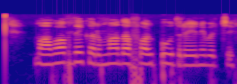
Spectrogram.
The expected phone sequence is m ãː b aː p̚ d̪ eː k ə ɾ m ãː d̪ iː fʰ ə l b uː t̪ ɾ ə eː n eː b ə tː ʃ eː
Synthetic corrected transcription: m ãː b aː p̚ d̪ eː k ə ɾ m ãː d̪ aː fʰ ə l p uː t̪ ɾ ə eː n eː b ə tː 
